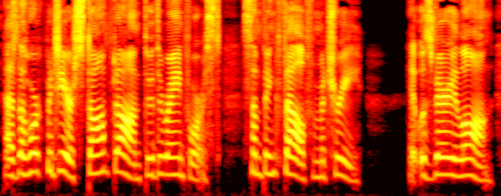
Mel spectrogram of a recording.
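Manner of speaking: ordinary delivery, nothing marked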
